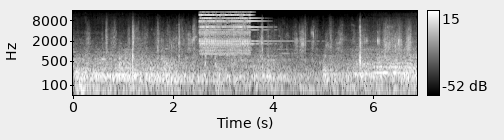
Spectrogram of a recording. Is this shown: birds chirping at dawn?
no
